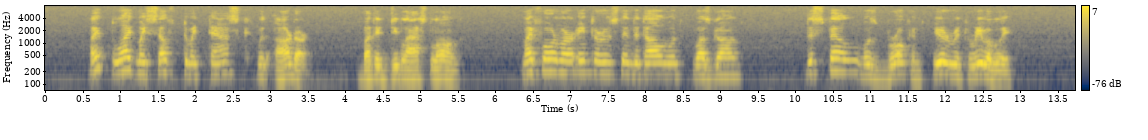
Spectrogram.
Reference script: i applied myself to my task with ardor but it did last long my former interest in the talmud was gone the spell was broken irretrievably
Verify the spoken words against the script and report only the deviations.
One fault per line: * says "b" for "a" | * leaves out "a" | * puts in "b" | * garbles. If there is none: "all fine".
all fine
